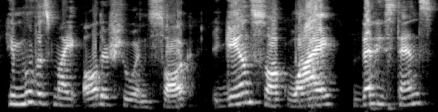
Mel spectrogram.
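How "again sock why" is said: mock exasperation. Mock complaint at the repetition.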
